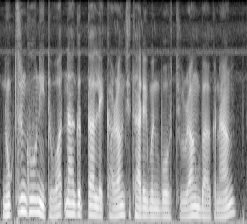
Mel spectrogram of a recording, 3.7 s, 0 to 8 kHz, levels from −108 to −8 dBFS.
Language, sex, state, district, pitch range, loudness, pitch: Garo, male, Meghalaya, South Garo Hills, 110-140 Hz, -17 LUFS, 120 Hz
